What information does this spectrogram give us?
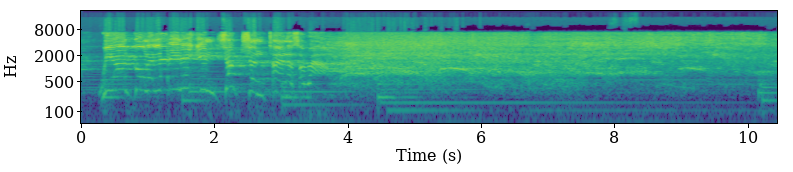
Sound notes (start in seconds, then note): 3.4 crowd cheers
